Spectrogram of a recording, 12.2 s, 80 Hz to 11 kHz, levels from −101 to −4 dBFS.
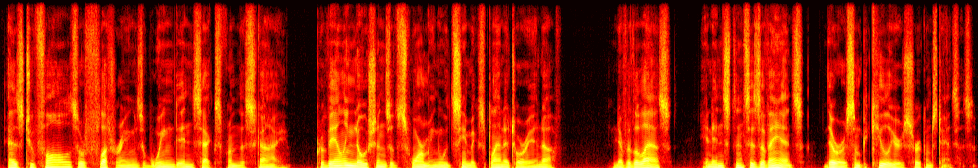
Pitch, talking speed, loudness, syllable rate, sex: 105 Hz, 140 wpm, -19 LUFS, 5.2 syllables/s, male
